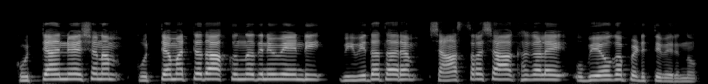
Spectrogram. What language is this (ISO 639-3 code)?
mal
